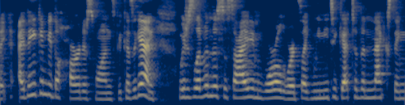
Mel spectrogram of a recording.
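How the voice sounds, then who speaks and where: A woman's animated tone at fairly high pitch with ordinary pitch variation, on a very clean recording with a silent background. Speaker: naturopathic doctor. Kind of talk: educational talk to camera. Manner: fast.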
